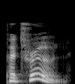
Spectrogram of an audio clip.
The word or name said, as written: patroon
